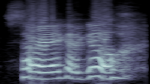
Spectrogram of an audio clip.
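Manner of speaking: mock-panicked and loud; flustered excuse. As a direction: blurt out an excuse to escape. Retells fleeing an awkward exchange.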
